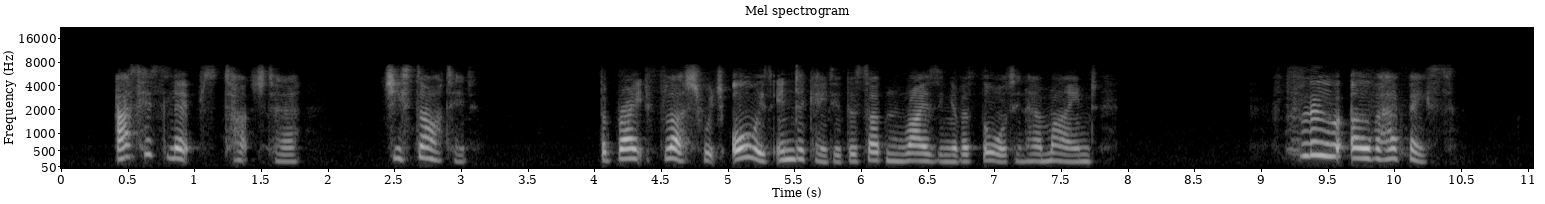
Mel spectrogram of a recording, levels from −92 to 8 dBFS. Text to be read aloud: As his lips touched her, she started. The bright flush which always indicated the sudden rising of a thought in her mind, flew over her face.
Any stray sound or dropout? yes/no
no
